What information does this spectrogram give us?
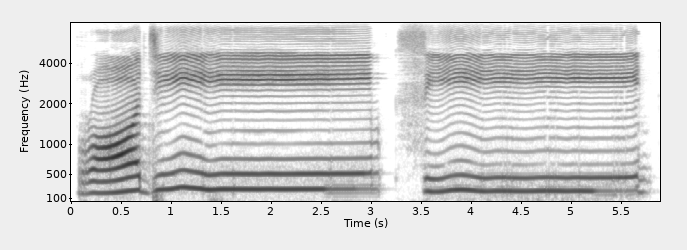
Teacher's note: रॉ को 2 beats पर long करना है, जीम को 6 बीट, सीन को भी 6 बीट, लेकिन जीम और सीन के दरमियान आपने इजहार करना है, बिल्कुल क्लियर पढ़ना है।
